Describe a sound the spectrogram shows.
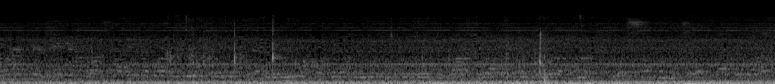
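Powdered soap pours softly into a plastic bowl.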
